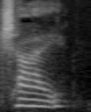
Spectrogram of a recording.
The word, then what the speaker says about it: chai: Yeah, we pronounce it cha because that's just how you pronounce it. But chai is like the term that everybody knows, so I just put it as chai latte. – Yeah, everyone says chai latte. It's not. It's cha. So we're drinking cha right now. So it's half past cha. That's how I'm always going to pronounce it, but it's spelled chai.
